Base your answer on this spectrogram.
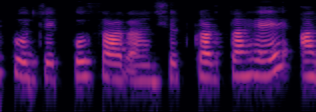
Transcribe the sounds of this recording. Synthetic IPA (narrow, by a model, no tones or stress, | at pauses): pɾoːd͡ʒɛk̚ʈ̚kosaːɾãːnʃɪt̪kɐɾt̪aɦɛɐ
